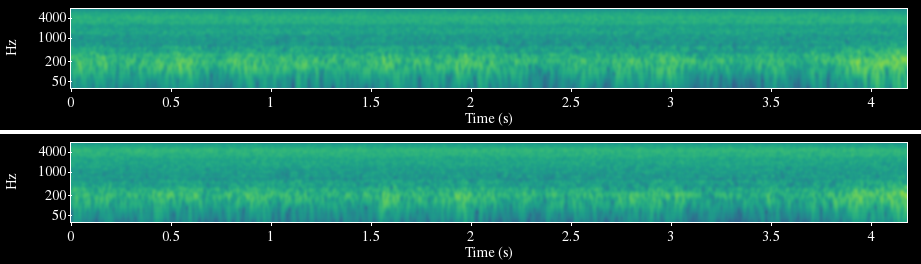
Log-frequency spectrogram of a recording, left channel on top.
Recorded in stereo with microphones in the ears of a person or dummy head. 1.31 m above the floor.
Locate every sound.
0.0 s a drone: 15° right (ahead or behind)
